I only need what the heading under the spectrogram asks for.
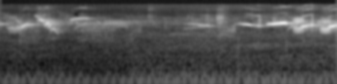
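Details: Double-collared seedeater in the wild, chick calling among the birds; thin high whistled notes and short chirps, rising to a louder cluster of chirps near the end over a low steady hum.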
